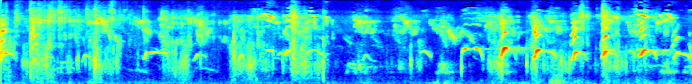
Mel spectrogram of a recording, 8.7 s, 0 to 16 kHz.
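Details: Yakutian Laika recorded in July 2020, giving high arched yelps and whiny barks in irregular bursts, quieter at first and growing louder and denser toward the end, several calls overlapping.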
